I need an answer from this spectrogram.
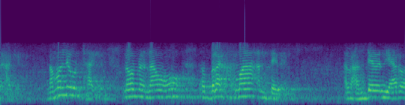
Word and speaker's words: ಬ್ರಹ್ಮ: 3 ಥರದ ಉಚ್ಚಾರ ಇದೆ ಸಂಸ್ಕೃತದಲ್ಲಿ ಬ್ರಹ್ಮ ಶಬ್ದಕ್ಕೆ. ಲೋಕದಲ್ಲಿ ಮತ್ತು ಋಗ್ವೇದದಲ್ಲಿ ಅದಕ್ಕೆ ಉಚ್ಚಾರ ಬ್ರಹ್ಮ ಅಂತ. ಯಜುರ್ವೇದದಲ್ಲಿ ಹಾಕ್ತಾ ಇಲ್ಲ, ಇಂಗ್ಲಿಷ್ನ ಹಾಗೆ ಬ್ರಹ್ಮ ಅಷ್ಟೇ, ಬ್ರಹ್ಮ ಹೇಳಲಿಕ್ಕಿಲ್ಲ. ಯಜುರ್ವೇದದಲ್ಲಿ ಸ್ವಲ್ಪ ಅಂದರೆ ಹಕಾರ ಇದೆ ಅಂತ ನಿಮಗೆ ಅನ್ನಿಸ್ಬೇಕು, ಗಟ್ಟಿ ಕೇಳಬಾರ್ದು.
